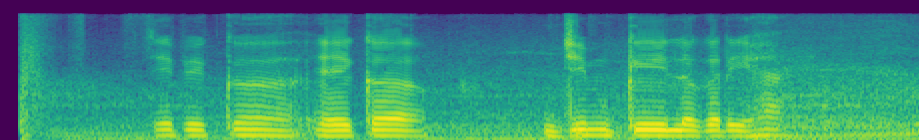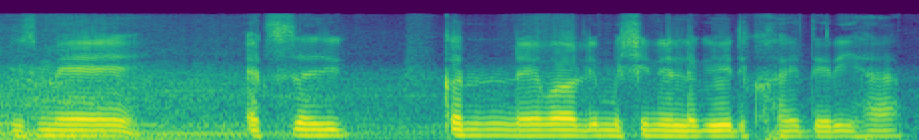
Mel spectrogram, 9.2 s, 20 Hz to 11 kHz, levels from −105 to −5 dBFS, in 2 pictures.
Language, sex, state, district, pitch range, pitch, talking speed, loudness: Hindi, male, Punjab, Pathankot, 125-140 Hz, 130 Hz, 135 wpm, -12 LUFS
